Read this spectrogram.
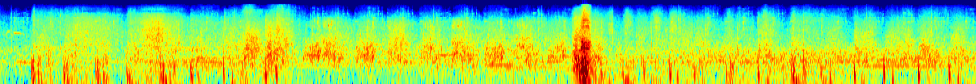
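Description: Footsteps patter quickly over grass.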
